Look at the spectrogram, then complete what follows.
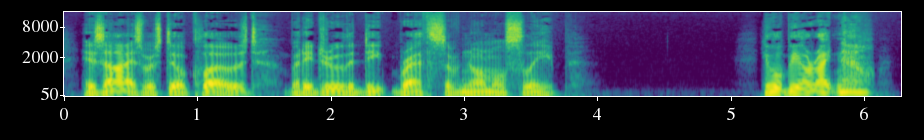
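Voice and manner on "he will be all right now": worried, anxious, pitched-up delivery. Rand asks about a sleeping man's recovery, anxious. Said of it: "Rand asked anxiously".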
